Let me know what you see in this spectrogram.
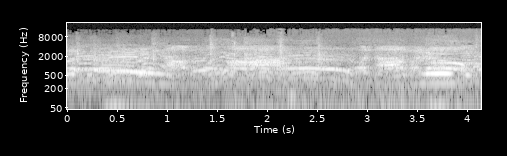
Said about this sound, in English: And the crowd is—we've got an active crowd already here today. Boys in the dugout are being loud, which is good.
